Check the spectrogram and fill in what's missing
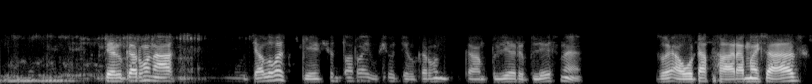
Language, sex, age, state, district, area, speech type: Kashmiri, male, 30-45, Jammu and Kashmir, Bandipora, rural, conversation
